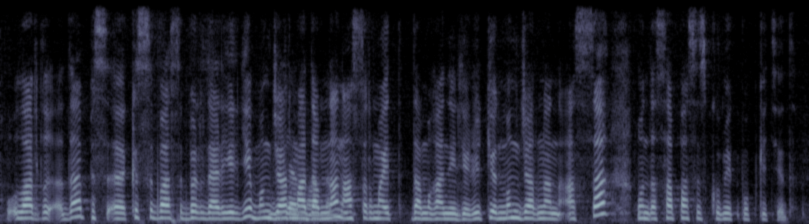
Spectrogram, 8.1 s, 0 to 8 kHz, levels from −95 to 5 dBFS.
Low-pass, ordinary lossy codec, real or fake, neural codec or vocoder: none; none; real; none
